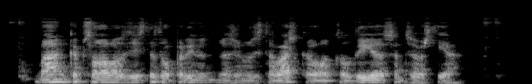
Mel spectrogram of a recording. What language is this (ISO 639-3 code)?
cat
